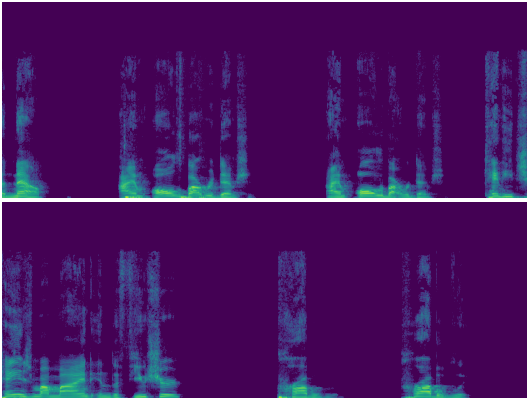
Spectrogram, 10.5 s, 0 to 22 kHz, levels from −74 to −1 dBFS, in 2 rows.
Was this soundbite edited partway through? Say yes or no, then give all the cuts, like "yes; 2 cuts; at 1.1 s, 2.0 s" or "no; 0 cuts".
no; 0 cuts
